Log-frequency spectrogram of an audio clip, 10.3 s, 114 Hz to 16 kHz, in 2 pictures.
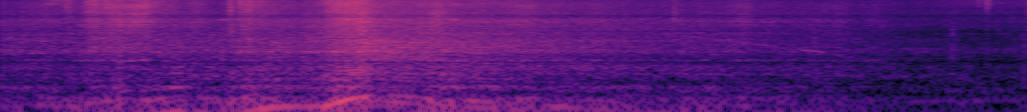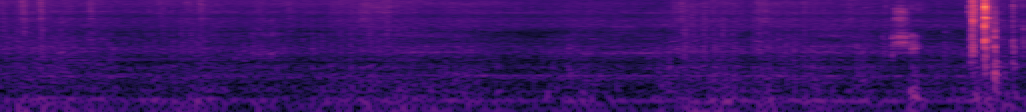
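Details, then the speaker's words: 2000 Corvette C5 long stored, after cycling fuel pump: fires and revs briefly, then sags and dies, won't stay running; throttle seems to help slightly; cause not confirmed. "problem is it will not stay running i think i'm going to cycle that fuel pump a couple more times"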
